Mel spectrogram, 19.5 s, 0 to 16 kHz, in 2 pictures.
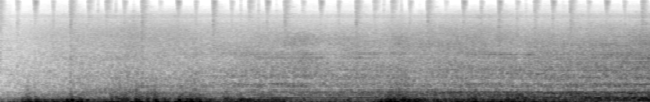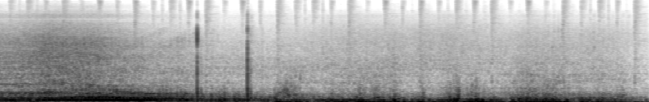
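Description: A 1953 Ford Crestline Sunliner's 239 cubic inch flathead V8 running as the car drives up and past. It is loudest as it goes by, about ten to twelve seconds in, then fades as the car moves away.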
